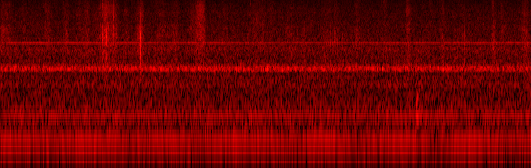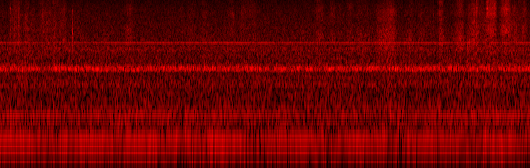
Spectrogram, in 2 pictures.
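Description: A brush softly dabs and brushes across paper.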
